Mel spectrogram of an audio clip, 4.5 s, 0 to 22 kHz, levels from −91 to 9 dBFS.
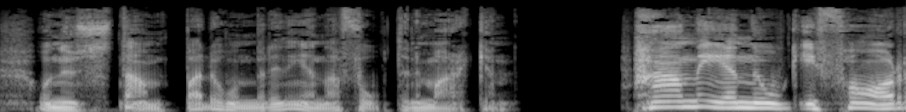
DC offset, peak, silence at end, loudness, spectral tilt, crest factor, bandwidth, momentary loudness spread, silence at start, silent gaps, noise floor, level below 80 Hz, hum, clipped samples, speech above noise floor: under 0.1%; 0 dBFS; 0 s; -16 LUFS; -4.5 dB/octave; 16 dB; 16.5 kHz; 12 LU; 0 s; 2.73-3.09 s; -53 dBFS; -38 dBFS; none; under 0.1%; 37 dB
